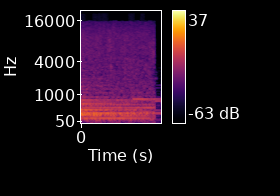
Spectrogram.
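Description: Steady drizzling rain hissing evenly, a close, dense wash of patter that holds level and then cuts off abruptly near the end.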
